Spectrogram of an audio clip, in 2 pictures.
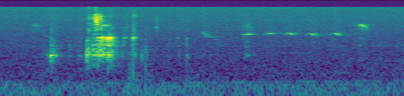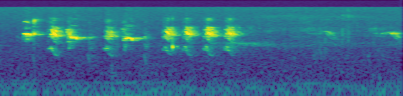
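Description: A bird calling: one sharp call about a second in, a few short high notes, then a quick run of about ten chirps lasting about two seconds past the middle.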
